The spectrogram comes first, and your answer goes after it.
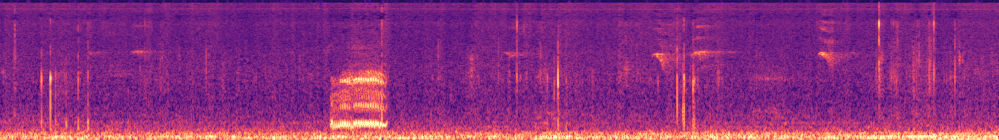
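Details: Mother cat Jungseong, having eaten alone, calls her hungry kitten Orae to come and eat, outdoors: one short harmonic meow partway through, over a low steady background hum with faint high bird chirps.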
